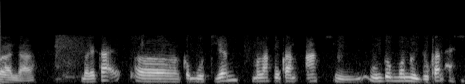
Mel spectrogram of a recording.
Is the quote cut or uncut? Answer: uncut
